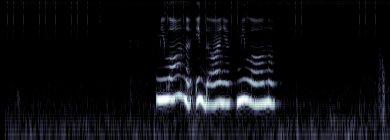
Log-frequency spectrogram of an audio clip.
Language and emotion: Russian, sad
